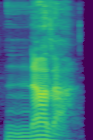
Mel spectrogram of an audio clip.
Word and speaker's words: nada: Be sure to produce a proper Spanish D sound. That's to say with the tip of the tongue touching the teeth as in the English words this or that. It's the same position for the Spanish D.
